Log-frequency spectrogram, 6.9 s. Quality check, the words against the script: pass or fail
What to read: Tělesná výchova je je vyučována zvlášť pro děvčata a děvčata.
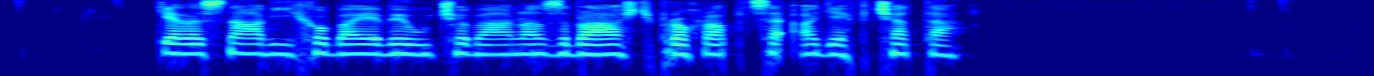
fail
